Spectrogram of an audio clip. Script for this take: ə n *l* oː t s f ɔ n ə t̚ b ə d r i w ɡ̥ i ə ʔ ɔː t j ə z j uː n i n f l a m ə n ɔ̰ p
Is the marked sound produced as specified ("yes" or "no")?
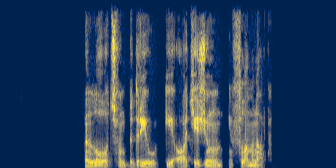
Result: yes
